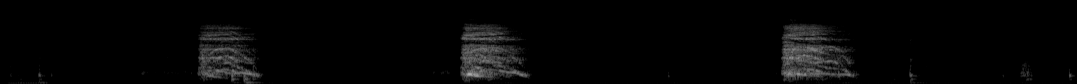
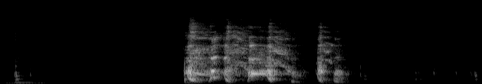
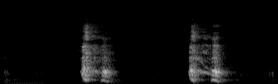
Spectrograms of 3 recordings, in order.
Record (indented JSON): {
  "exhalation_length": "10.8 s",
  "exhalation_amplitude": 4604,
  "exhalation_signal_mean_std_ratio": 0.32,
  "cough_length": "4.8 s",
  "cough_amplitude": 11537,
  "cough_signal_mean_std_ratio": 0.36,
  "three_cough_length": "2.8 s",
  "three_cough_amplitude": 9982,
  "three_cough_signal_mean_std_ratio": 0.32,
  "survey_phase": "beta (2021-08-13 to 2022-03-07)",
  "age": "65+",
  "gender": "Male",
  "wearing_mask": "No",
  "symptom_runny_or_blocked_nose": true,
  "smoker_status": "Never smoked",
  "respiratory_condition_asthma": false,
  "respiratory_condition_other": false,
  "recruitment_source": "REACT",
  "submission_delay": "5 days",
  "covid_test_result": "Negative",
  "covid_test_method": "RT-qPCR",
  "influenza_a_test_result": "Negative",
  "influenza_b_test_result": "Negative"
}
